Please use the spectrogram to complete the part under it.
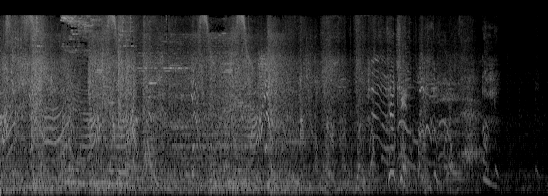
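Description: Weapons clash and strike repeatedly.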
